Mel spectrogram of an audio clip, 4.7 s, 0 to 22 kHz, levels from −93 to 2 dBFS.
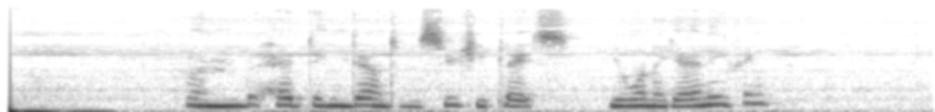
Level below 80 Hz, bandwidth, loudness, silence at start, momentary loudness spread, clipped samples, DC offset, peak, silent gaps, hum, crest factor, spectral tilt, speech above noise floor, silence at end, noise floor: -48 dBFS; 15.5 kHz; -37 LUFS; 0.05 s; 10 LU; under 0.1%; under 0.1%; -16 dBFS; none; none; 20 dB; -5 dB/octave; 31 dB; 0.8 s; -68 dBFS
